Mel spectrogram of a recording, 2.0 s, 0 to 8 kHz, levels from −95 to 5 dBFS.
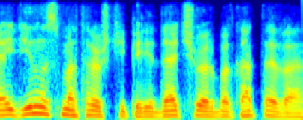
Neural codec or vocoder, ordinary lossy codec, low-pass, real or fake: codec, 16 kHz in and 24 kHz out, 0.6 kbps, FocalCodec, streaming, 2048 codes; Opus, 24 kbps; 7.2 kHz; fake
